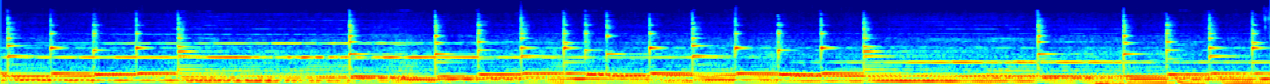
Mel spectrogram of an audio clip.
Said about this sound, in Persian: موبایلم توی جیبم ما داشت میلرزید هی میلرزید هی ویبره میلرزید تا اینکه زنگ زد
